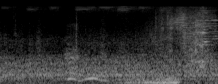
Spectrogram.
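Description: A low buzzing hum that wavers up and down in pitch, with a deeper rumble building near the end.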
